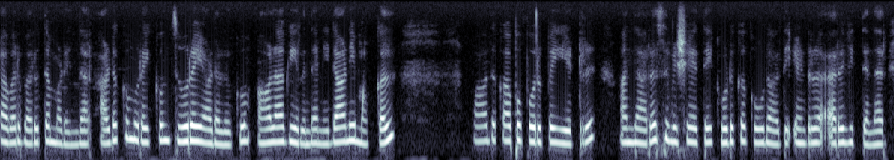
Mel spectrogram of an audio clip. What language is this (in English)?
Tamil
